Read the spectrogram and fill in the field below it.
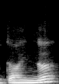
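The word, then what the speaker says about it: deine: feminine since she's female so dinah not dying miriam 11th of april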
